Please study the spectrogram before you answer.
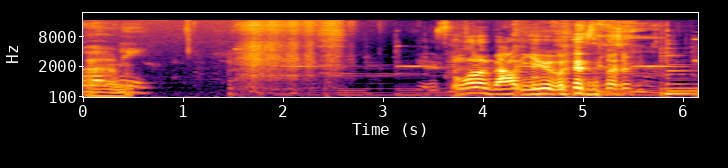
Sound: laughs

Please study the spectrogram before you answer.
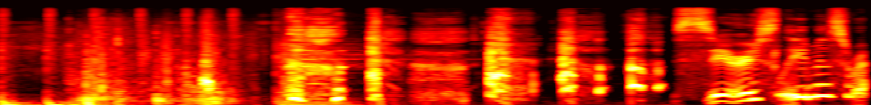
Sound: coughing

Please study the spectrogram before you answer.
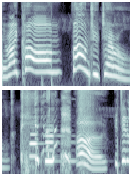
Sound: giggling

